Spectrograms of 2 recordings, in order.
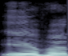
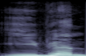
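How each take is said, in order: First: The word begins with an 'eh' vowel. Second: The word begins with an 'ee' vowel. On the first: The speaker calls it wrong. "अब एवन नहीं" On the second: The speaker calls it right. "नहीं इवन"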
